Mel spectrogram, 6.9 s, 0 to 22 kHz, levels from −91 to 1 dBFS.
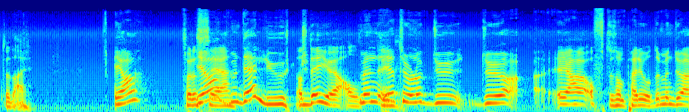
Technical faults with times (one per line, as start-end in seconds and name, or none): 0.00-6.89 mains buzz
